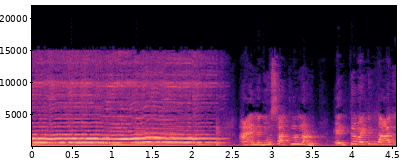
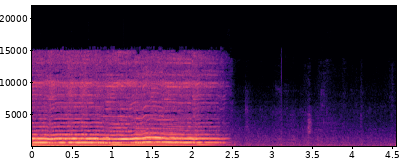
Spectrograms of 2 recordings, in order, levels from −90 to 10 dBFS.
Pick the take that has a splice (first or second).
first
